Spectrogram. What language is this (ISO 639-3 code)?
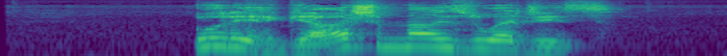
kab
